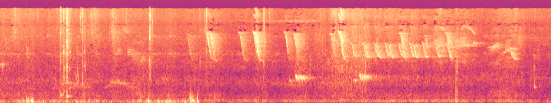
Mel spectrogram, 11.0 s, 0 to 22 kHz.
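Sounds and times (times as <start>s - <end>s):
high downward-sweeping bird calls: 3.8s - 10.4s.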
